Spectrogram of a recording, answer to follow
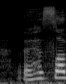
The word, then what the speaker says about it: HACCP: 4 자 그렇다면 사실 저는 haccp 처음에 어떻게 발음해야 그 사람 잘 몰랐어요 서울이다 슥 아세요 그 해썹 일을 했어요 패 소린데 새롭게 변경될 보며 어떤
